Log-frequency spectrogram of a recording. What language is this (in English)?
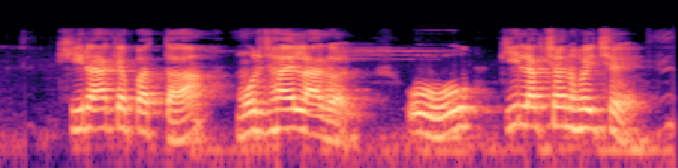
Maithili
